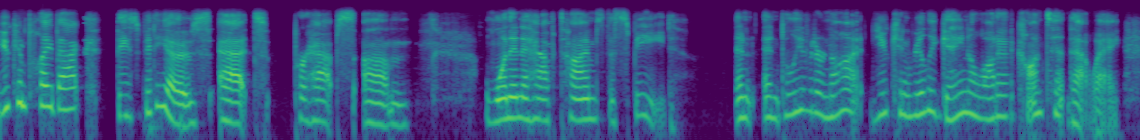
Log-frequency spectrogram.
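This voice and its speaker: Lively intonation at a fairly slow pace, in a Southern US accent. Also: woman, fairly high pitch for a woman. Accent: Southern drawl. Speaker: tech trainer hosting webinar. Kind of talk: webinar presentation.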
